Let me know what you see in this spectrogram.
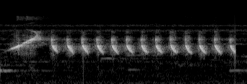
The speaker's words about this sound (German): Wir hören die Tiere zunächst einzeln. So klingt ein Vogel mit Eddies Mikrofonen.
